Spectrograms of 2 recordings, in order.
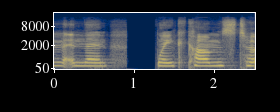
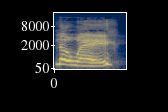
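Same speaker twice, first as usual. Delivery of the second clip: sarcastic; 5 dB louder than usual. Real, not acted. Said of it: "I'm being sarcastic".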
